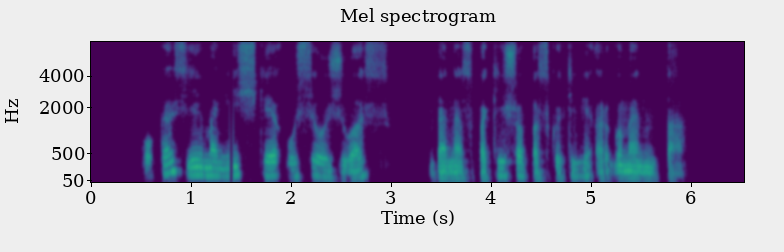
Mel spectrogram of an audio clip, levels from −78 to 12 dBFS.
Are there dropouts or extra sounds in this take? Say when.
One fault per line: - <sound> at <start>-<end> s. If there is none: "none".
- dropout at 1.4-1.4 s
